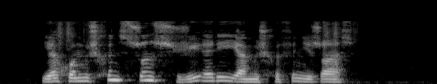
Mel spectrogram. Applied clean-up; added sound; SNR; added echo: neural separator model SepFormer DNS4.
